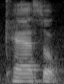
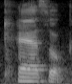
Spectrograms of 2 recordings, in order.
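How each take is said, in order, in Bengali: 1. প্রথম স্বরধ্বনিটি 'ae' এর মতো শোনায়। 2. প্রথম স্বরধ্বনিটি 'ae' এর মতো শোনায়।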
